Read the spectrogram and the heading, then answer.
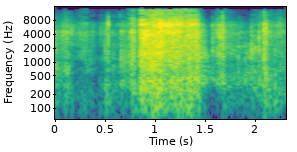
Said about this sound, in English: And then what you're going to do with that sheet of paper, you're going to rip it up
